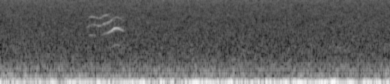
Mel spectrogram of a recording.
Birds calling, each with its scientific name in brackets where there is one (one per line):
Hawaii Amakihi (Chlorodrepanis virens)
